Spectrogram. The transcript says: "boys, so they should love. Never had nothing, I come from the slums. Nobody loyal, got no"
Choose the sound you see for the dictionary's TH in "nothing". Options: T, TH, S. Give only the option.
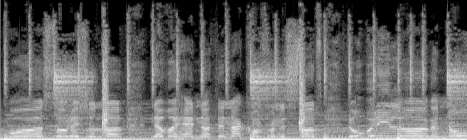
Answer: TH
